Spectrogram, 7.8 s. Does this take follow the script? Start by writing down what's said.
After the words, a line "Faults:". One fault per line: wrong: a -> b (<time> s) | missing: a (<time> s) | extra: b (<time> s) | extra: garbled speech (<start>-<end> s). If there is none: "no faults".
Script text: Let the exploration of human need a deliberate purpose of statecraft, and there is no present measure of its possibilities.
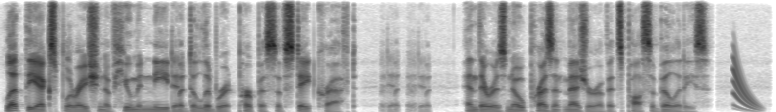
Let the exploration of human need a deliberate purpose of statecraft, and there is no present measure of its possibilities.
Faults:
no faults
